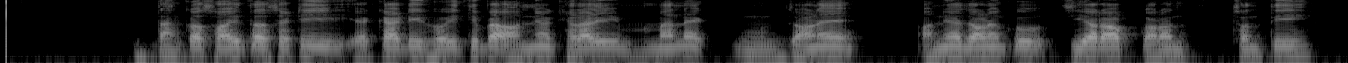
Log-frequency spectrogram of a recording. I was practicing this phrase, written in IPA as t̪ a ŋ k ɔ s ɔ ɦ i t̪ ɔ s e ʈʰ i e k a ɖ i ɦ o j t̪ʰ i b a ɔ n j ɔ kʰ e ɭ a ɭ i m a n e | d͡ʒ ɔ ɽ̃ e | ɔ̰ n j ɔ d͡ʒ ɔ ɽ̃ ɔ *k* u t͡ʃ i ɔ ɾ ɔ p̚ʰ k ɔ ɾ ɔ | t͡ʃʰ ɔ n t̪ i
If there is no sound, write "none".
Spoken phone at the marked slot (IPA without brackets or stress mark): k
